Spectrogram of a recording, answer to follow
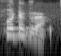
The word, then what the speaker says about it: photograph: Photograph. So it's marked on the first syllable.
